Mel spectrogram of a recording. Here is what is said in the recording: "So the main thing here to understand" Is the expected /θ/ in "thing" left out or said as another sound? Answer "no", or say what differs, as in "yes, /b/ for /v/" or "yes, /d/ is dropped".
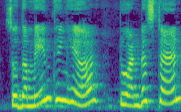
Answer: yes, /t/ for /θ/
